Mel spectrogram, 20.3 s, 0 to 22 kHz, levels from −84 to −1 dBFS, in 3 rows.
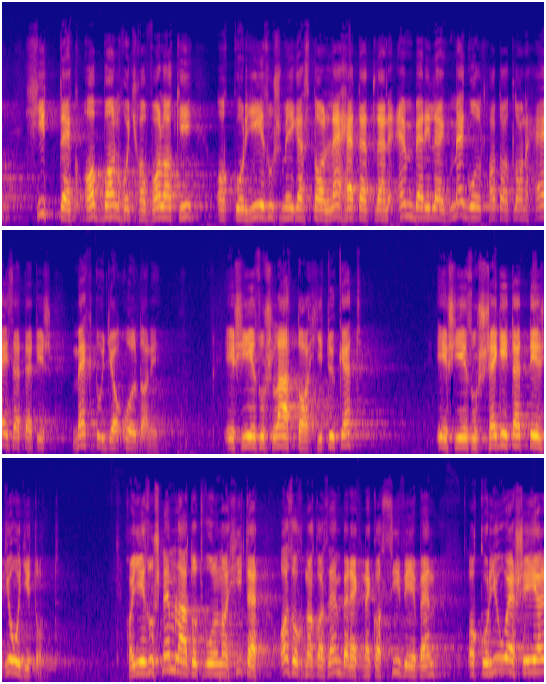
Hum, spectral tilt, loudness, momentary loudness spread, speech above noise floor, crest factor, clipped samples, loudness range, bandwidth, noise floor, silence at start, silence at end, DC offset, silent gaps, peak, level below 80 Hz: none; -3 dB/octave; -18 LUFS; 12 LU; 37 dB; 20 dB; under 0.1%; 4 LU; 15 kHz; -56 dBFS; 0 s; 0 s; under 0.1%; none; 0 dBFS; -70 dBFS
